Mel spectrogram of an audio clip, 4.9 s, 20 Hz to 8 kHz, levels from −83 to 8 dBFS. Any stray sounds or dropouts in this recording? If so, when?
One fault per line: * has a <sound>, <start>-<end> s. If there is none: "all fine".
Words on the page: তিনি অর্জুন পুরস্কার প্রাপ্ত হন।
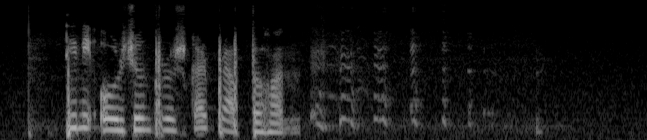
* has a laugh, 2.3-3.9 s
